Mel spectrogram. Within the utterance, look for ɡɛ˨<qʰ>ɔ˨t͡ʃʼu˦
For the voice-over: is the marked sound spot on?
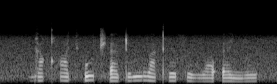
yes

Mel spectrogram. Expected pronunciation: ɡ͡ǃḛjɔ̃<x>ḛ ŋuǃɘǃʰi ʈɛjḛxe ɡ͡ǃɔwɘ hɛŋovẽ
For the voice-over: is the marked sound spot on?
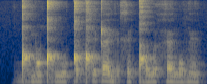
no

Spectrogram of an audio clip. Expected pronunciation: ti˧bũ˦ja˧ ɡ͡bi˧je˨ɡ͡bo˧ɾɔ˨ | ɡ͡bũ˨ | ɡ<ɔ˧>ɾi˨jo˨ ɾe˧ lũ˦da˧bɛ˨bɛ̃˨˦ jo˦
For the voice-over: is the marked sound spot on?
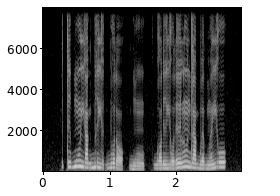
no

